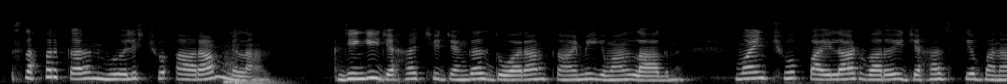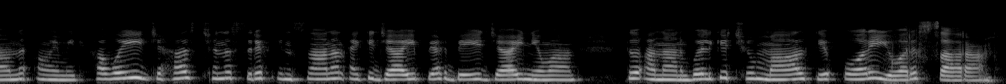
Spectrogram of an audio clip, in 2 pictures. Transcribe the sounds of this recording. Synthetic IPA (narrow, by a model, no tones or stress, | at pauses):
sɐfʰɐɾkɐɾɐnʋəːlit͡ʃʰuʔaːɾaːmːilaːn | d͡ʒiŋɡid͡ʒɐhaːzt͡ʃʰid͡ʒɐŋɡɐzd̪oːɾaːnkaːjmijiʋaːnlaːɡnɨ | ʋaːnʲt͡ʃʰupaːjlaːʈʰʋɐɾəːid͡ʒɐɦaːzt̪ibɐnaːnɨaːmit̪ʰihɐʋəid͡ʒɐɦaːzt͡ʃʰinɨsiɾifinsaːnɐnɐkid͡ʒaːipeʈʰbeːjid͡ʒaːiniʋaːn | t̪ɨʔɐnaːnbəlkit͡ʃʰimaːlt̪ioːɾijoːɾɨsaːɾaːn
